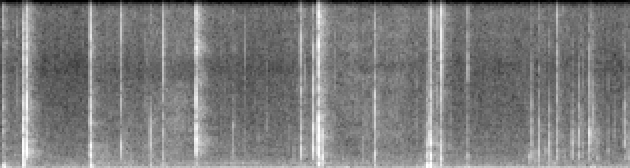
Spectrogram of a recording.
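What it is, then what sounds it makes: Cellophane bag of loose tea. A clear cellophane bag of loose dried tea lies flat on a table and is rubbed and scratched with fingertips and long nails. Sharp, bright crinkles and crackles pop out in scattered, short bursts over a quiet, low hiss, each snap dying away almost at once.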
